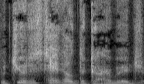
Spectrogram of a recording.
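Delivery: put-on furious angry snapping, very high-pitched. Retelling a past argument with the listener, imitating them angrily snapping. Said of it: "super fucking angry about it".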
